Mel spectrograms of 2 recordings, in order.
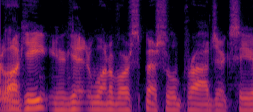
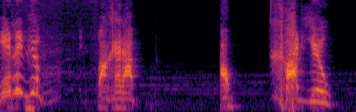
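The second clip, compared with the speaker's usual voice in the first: shrill gnome voice, very high and very loud; 12 dB louder than usual. Retelling what the gnome said next, in a gnome voice. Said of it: "then the gnome goes like".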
